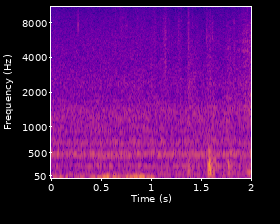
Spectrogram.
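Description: Honey bees swarm over a pollen substitute in a bee yard, a close continuous buzzing hum with a couple of brief louder bumps near the end.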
